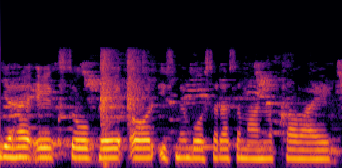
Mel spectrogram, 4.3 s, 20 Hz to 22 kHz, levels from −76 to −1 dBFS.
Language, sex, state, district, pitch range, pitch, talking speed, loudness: Hindi, female, Uttar Pradesh, Saharanpur, 185-200 Hz, 195 Hz, 170 wpm, -16 LUFS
